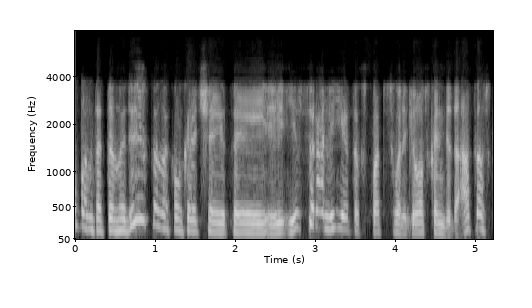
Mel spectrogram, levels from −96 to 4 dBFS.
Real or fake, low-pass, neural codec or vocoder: fake; 7.2 kHz; codec, 16 kHz, 1.1 kbps, Voila-Tokenizer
